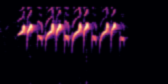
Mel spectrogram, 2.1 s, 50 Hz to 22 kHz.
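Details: {'caption': 'Mantenan gunung bird giving pikat gacor song for luring and song training, five paired high whistled notes, each a rising chirp followed by a falling slur, delivered rapidly over about 1.3 seconds.'}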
